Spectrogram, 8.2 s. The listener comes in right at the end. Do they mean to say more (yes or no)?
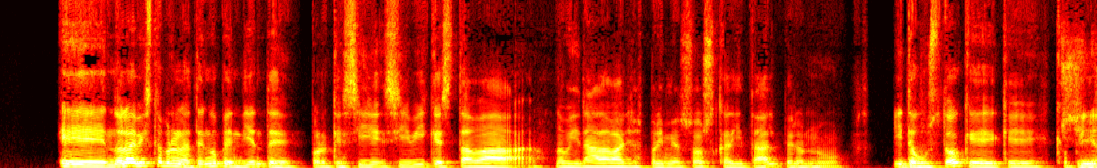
yes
